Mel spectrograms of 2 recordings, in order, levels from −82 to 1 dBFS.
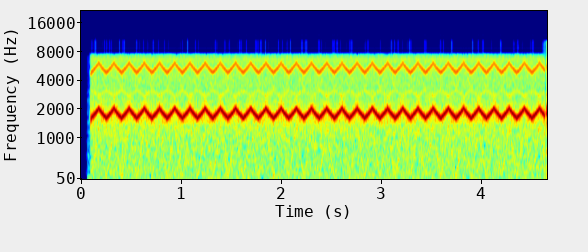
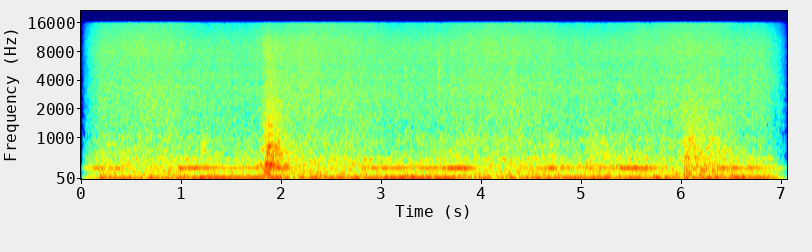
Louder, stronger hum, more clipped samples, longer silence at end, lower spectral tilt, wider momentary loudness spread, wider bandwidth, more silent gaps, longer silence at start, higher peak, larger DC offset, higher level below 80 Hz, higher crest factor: first, -1 LUFS vs -17 LUFS; neither; first, 0.2% vs under 0.1%; about the same, 0 s vs 0 s; second, 1.5 dB/octave vs -3.5 dB/octave; second, 0 LU vs 3 LU; second, 7.8 kHz vs 16 kHz; neither; about the same, 0.1 s vs 0 s; about the same, 0 dBFS vs 0 dBFS; first, 0.1% vs under 0.1%; second, -42 dBFS vs -20 dBFS; second, 4 dB vs 16 dB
